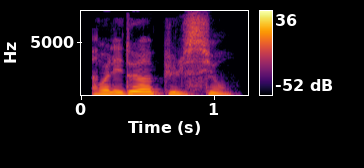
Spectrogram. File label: relay 2 pulse, fr_FR; SvxLink; RemoteRelay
